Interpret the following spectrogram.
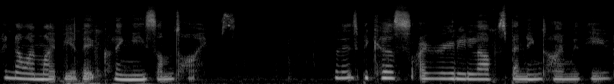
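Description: A young woman whispering softly and breathily into a close microphone in an intimate, doting audio roleplay. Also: high voice, fairly even intonation, normal speed, vocal fry, breathy edge.

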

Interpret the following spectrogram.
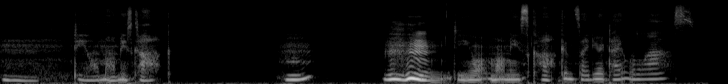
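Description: Adult woman, very breathy and husky whisper with creaky edges, dominant teasing lover in intimate adult audio roleplay. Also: medium pitch, fairly even intonation, dark tone, no echo, studio quality. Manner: breathy, mostly whispered, slow and drawn-out with murmurs.

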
